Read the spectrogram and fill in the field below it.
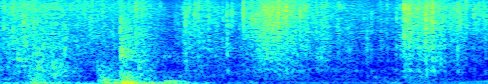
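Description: A large plastic bag being crinkled and pulled open, close and crisp, with a couple of louder rustling bursts in quick succession and no talk.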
